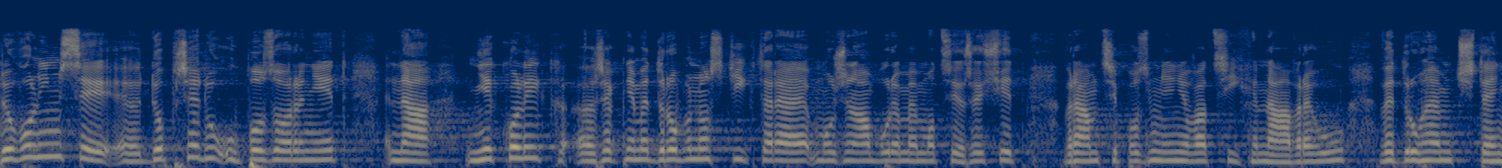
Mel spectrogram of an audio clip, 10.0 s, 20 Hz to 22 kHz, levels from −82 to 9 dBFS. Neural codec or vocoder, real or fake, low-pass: none; real; 10.8 kHz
